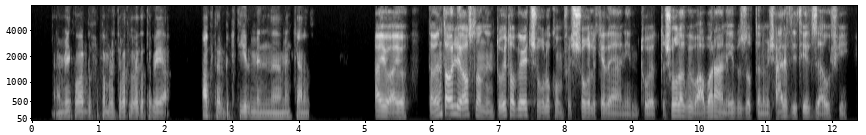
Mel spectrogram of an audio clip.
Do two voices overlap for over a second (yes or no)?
no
